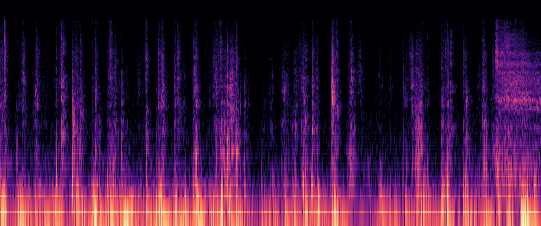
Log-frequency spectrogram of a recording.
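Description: A tarot deck being shuffled by hand: a quick, irregular run of card flicks and rustles.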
